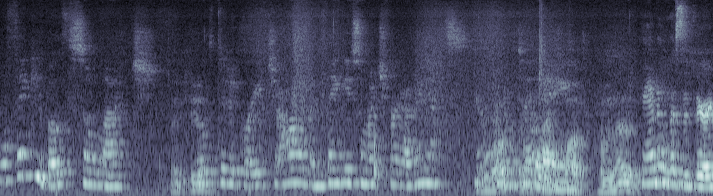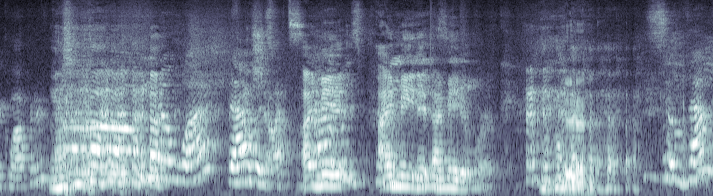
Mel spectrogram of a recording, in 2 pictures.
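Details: Adult speakers in conversation; normal speech.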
